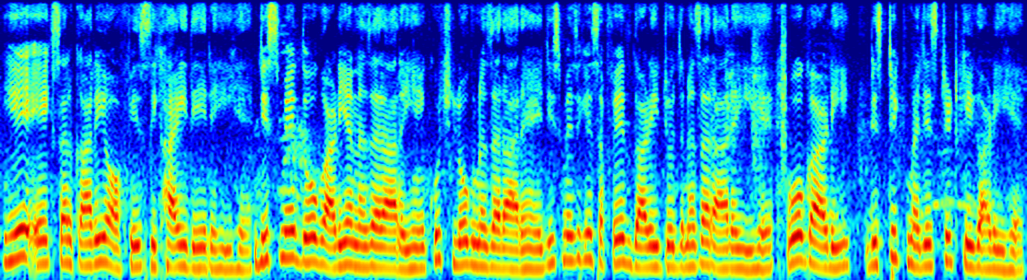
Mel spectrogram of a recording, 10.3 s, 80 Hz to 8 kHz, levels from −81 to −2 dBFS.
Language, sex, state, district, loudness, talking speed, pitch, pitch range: Hindi, female, Chhattisgarh, Kabirdham, -15 LUFS, 220 wpm, 180 Hz, 165-205 Hz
